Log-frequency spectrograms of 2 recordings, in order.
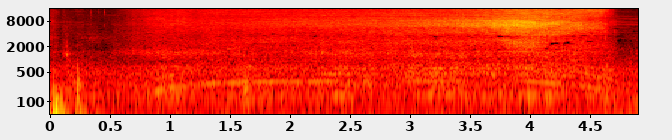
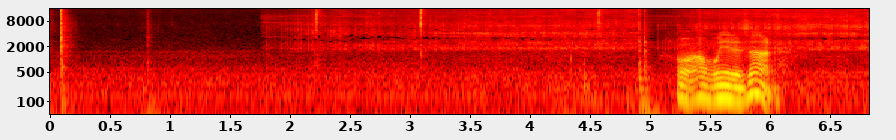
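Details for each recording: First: Graham Farish N gauge GNER HST power car, Poole-type chassis, running slowly after fix; high even whirr swelling and fading, no stutter; fault was a gear too thick for the worm gear. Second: Graham Farish N-gauge GNER HST non-runner: faint irregular clicking over a quiet motor hum with a brief whirring burst, heard in one running direction only; other direction fine, cause not yet found.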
